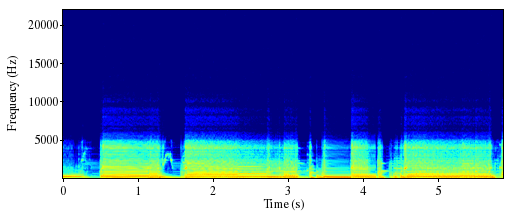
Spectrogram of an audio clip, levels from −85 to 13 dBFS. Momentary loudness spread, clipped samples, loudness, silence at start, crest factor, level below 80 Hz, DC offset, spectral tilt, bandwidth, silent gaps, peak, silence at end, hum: 5 LU; under 0.1%; -15 LUFS; 0 s; 12 dB; -62 dBFS; under 0.1%; -9 dB/octave; 5.8 kHz; none; -2 dBFS; 0 s; none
